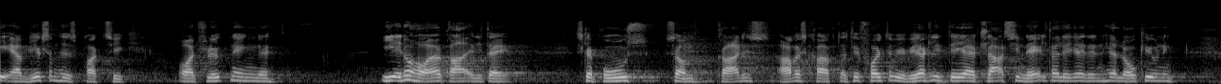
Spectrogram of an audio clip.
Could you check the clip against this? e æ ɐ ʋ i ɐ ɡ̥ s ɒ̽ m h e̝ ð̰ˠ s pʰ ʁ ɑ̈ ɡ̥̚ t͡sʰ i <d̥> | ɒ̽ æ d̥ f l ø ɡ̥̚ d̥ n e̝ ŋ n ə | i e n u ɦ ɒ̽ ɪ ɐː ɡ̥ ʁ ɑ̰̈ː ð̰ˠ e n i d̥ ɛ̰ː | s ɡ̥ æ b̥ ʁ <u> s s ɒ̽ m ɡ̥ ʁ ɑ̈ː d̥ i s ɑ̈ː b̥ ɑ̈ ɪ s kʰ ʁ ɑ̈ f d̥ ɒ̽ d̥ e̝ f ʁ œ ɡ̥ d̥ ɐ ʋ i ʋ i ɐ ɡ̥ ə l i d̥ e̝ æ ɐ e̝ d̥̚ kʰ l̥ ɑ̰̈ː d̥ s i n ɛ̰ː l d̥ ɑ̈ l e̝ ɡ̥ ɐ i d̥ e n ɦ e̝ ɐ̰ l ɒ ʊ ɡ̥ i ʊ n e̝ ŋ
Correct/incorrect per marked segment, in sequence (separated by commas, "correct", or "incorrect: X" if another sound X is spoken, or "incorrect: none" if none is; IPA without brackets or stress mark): incorrect: ɡ̥, incorrect: uː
